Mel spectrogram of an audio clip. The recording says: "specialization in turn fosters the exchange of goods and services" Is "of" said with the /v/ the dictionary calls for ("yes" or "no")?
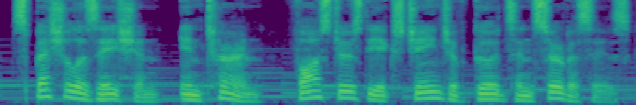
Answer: yes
